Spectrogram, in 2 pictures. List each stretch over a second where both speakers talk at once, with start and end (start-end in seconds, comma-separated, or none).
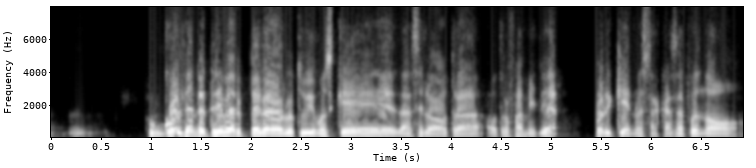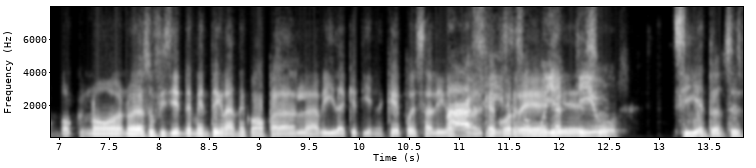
10.9-12.6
